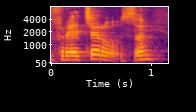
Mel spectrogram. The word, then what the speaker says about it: Frecciarossa: Frecciarossa.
